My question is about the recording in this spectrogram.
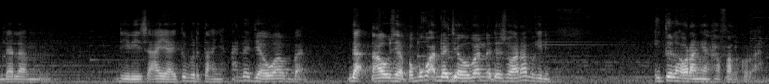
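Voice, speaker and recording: An ustadz, appearing as an interview guest, earnestly recounts an emotional personal story in a darkish tone. His voice climbs high whenever he recalls prayers.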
